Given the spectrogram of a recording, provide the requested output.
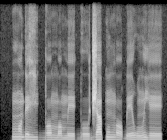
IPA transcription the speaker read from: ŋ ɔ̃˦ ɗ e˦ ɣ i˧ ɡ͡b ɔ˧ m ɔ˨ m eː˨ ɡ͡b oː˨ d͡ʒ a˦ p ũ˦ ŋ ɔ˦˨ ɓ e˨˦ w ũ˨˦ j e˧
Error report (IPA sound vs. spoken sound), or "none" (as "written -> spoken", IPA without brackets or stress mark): none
